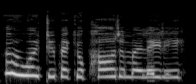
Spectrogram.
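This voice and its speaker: A woman's voice: very high-pitched, brisk, a little mellow, dry recording, clean studio sound, pitched above the performer's own voice. A woman reading a novel aloud, voicing a flustered, bustling widow who gushes with old-fashioned politeness. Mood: flustered gushing. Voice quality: fluttery, gushing. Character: flustered fussing older village widow.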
